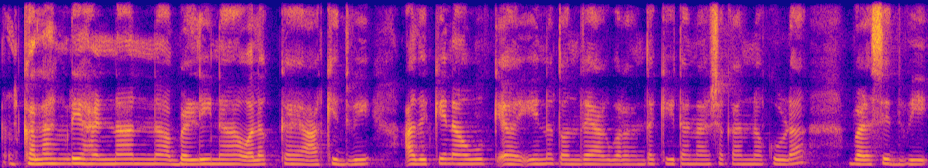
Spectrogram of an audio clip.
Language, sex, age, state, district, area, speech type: Kannada, female, 18-30, Karnataka, Koppal, rural, spontaneous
